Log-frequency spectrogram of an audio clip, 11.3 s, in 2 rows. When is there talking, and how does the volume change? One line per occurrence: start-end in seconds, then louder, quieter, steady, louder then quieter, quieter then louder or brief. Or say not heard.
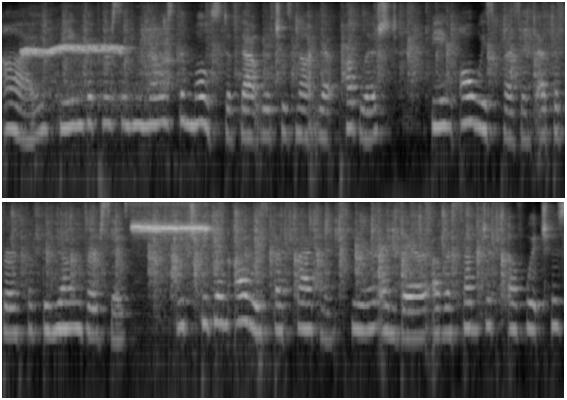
0.0-11.2 steady.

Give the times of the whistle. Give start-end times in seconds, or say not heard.
0.1-1.7, 6.9-8.4.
